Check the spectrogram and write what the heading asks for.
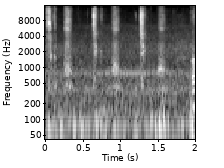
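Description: A dog panting, quick short breaths about three a second, with a low wind rumble on the microphone.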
